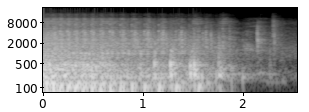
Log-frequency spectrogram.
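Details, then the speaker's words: Honda mower engine after cleaning a rusty ignition coil: a soft, even single-cylinder putter at low throttle, steady and quiet with no knocks. Normal low-throttle idle. "so that's not too bad"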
